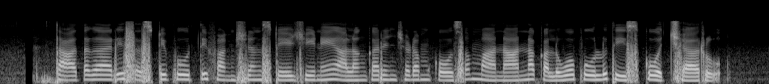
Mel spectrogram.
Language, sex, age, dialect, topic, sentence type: Telugu, male, 41-45, Central/Coastal, agriculture, statement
